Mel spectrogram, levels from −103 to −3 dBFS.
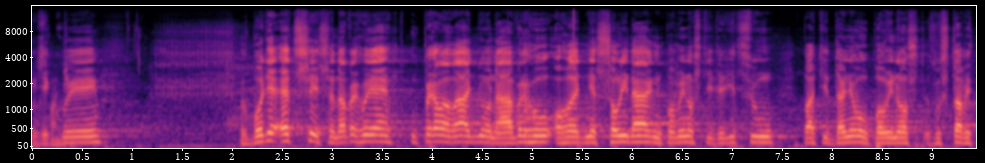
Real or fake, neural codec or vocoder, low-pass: real; none; 14.4 kHz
